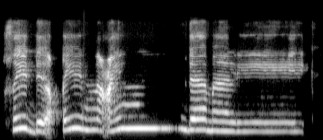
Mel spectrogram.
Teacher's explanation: dal sukunnya langsung sambung ke huruf qaf suaranya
